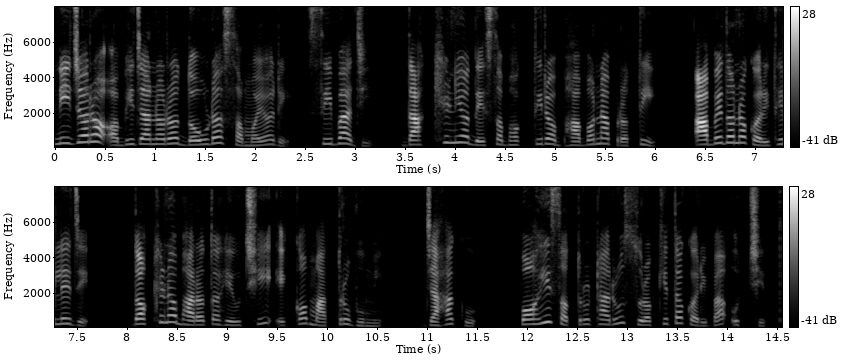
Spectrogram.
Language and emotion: Odia, neutral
